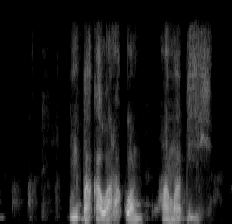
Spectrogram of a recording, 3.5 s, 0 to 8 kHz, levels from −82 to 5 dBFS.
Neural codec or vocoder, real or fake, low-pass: codec, 24 kHz, 1.5 kbps, HILCodec; fake; 7.2 kHz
